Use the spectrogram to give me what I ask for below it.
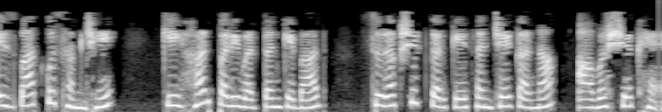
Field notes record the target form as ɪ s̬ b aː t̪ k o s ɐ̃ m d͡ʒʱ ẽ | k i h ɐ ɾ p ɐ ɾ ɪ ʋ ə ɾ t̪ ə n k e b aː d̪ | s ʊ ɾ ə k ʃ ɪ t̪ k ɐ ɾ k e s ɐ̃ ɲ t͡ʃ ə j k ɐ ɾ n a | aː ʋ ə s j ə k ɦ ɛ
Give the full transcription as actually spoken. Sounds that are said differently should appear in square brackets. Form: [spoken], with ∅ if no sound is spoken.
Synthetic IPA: ɪ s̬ b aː t̪ k o s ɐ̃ m d͡ʒʱ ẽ | k i h ɐ ɾ p ɐ ɾ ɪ ʋ ə ɾ t̪ ə n k e b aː d̪ | s ʊ ɾ ə k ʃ ɪ t̪ k ɐ ɾ k e s ɐ̃ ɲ t͡ʃ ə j k ɐ ɾ n a | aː ʋ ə [ʃ] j ə k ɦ [ɛː]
